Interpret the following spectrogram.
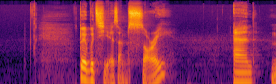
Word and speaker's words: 对: Oh, I'm sorry, 对不起. Notice that 对对, D-U-I. It's pronounced 对. It's almost like D-W-A-Y.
